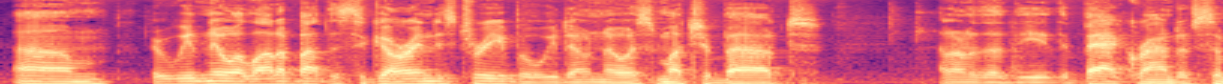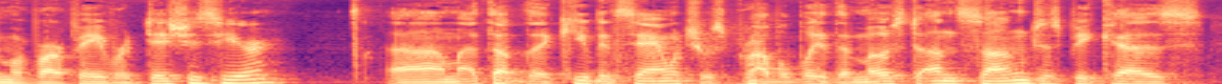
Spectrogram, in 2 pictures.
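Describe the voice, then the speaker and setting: A man's voice: low-pitched, fairly bright tone. A man answering interview questions as an author and researcher, conversational and somewhat hesitant as he thinks aloud. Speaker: author guest, food history researcher.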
